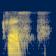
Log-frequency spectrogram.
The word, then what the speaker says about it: Christ: way my name is christ like christ i only have you know like it's spelled like christ but it's chris chris with a t on it that's it certain rules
